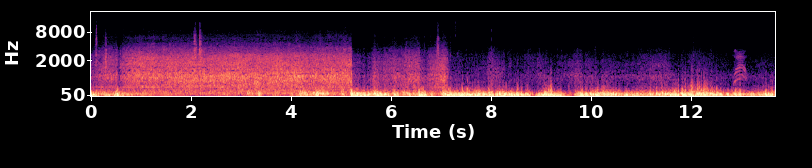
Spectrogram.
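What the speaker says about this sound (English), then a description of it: "Wind's seriously picking up, folks." Strong gusting wind buffeting the microphone at London Heathrow Airport, a loud, roaring rumble with sudden surges, while someone talks over it.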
